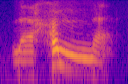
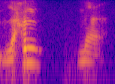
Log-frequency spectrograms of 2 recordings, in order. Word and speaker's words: lahunna: Now, mind you that in terms of pronunciation of Arabic words, remember this, that when you have a letter that has shadda and you double the letter, the first of the doubled letters, you must give it an abrupt stop. So notice I said lahunna, lahunna. So it's emphasis on the first of the doubled letters, and then you smooth it out on the second letter, lahunna.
